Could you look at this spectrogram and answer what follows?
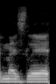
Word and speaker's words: Meslier: But what ends up happening is you end up treating Meslier, Silent S like we did.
